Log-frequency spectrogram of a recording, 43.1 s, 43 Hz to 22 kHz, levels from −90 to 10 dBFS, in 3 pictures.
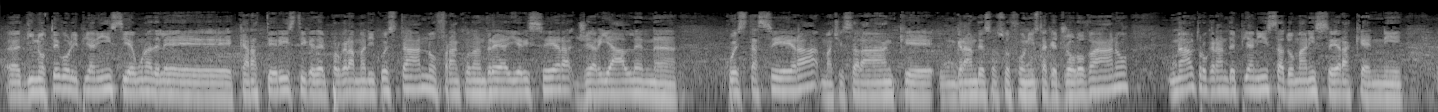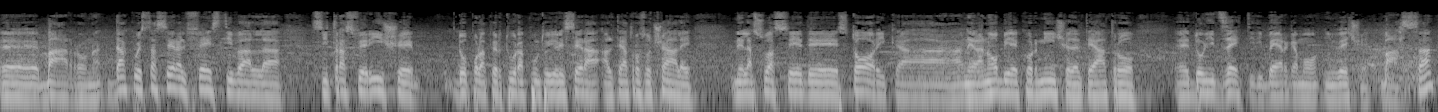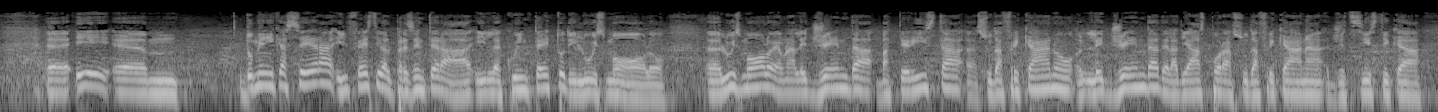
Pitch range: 115-140 Hz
